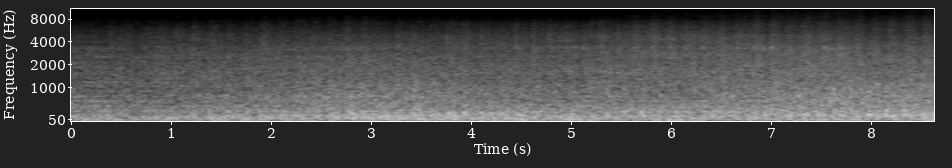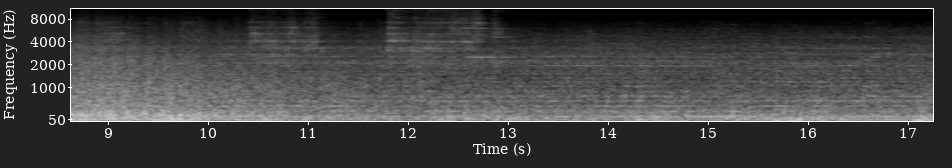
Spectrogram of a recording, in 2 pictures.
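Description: Freight train of enclosed autorack cars rolling steadily past, a continuous rumble and clatter of steel wheels on the rails. Two brief high-pitched wheel squeals come about ten and twelve seconds in.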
